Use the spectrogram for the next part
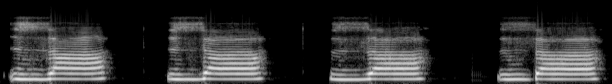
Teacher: آپ نوٹس کر رہے ہوں گے کہ اس میں تھوڑی سی سیٹی کی آواز آ رہی ہے ز کر کے. ان کو سختی سے تھوڑا ادا کیا جاتا ہے اس طرح سے. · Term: حروف صفیریہ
